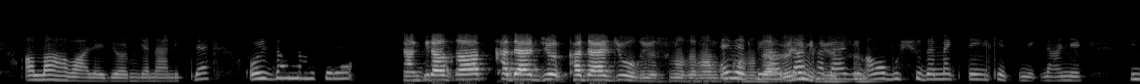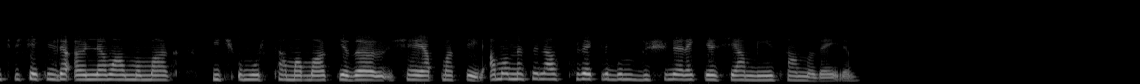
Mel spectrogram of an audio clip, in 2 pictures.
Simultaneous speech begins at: 7.2 s

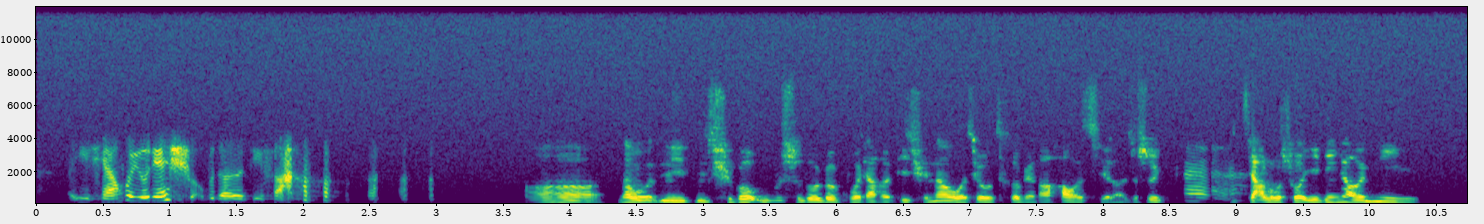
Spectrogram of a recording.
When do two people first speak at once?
none

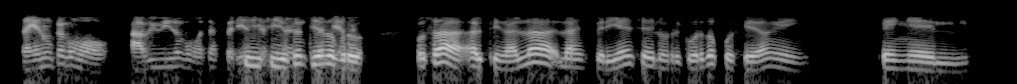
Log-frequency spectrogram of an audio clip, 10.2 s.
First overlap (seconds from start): 2.4 s

